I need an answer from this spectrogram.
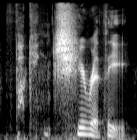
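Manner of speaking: a slow, hushed whisper of awe; slow reverent whisper. Real, not acted. Gushing over a favourite character, in a slow whisper. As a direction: breathe the name slowly, almost unvoiced.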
